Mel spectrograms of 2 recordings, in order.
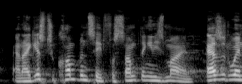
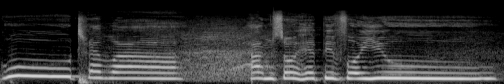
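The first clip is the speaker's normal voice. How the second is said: grandmother voice; 7 semitones higher, much slower than usual. Retold or imitated. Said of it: "And she's like".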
